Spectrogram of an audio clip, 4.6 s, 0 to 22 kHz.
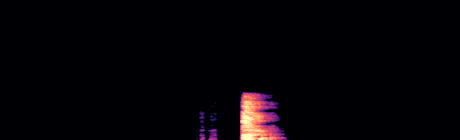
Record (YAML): cough_length: 4.6 s
cough_amplitude: 27552
cough_signal_mean_std_ratio: 0.17
survey_phase: beta (2021-08-13 to 2022-03-07)
age: 18-44
gender: Female
wearing_mask: 'No'
symptom_none: true
smoker_status: Never smoked
respiratory_condition_asthma: false
respiratory_condition_other: false
recruitment_source: REACT
submission_delay: 0 days
covid_test_result: Negative
covid_test_method: RT-qPCR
